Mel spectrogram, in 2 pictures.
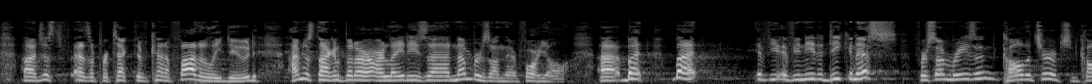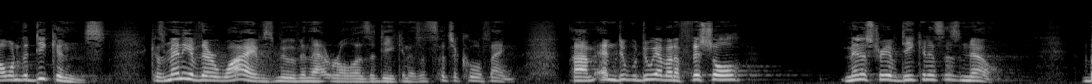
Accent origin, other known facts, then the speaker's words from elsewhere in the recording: Portland, Oregon, United States; Come on, we're from Portland.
